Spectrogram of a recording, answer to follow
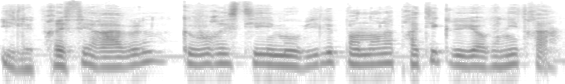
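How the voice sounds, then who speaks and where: A yoga nidra teacher guiding a relaxation meditation in short, soothing phrases with pauses between them. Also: mid-range voice, darkish tone.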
